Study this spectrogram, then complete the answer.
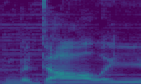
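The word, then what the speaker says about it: Medali: name of this town medley is like you could pronounce it okay it could be like madali or something like that but there is an NPC who says it sounds like the word medley which is something they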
